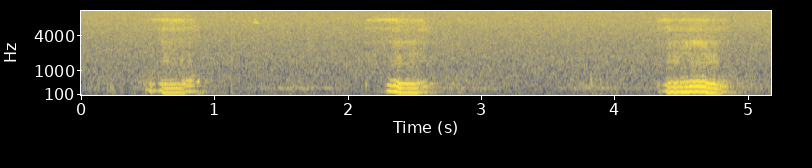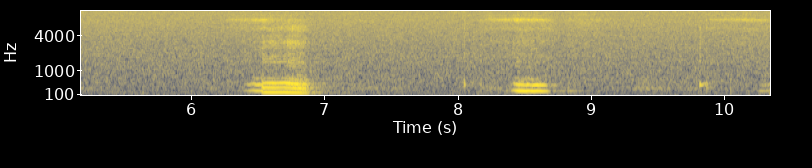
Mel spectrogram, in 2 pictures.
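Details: Sleeping Shar-pei puppy snoring sweetly: soft, regular, brief nasal rumbles on each in-breath, about 29 snores a minute; snoring.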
